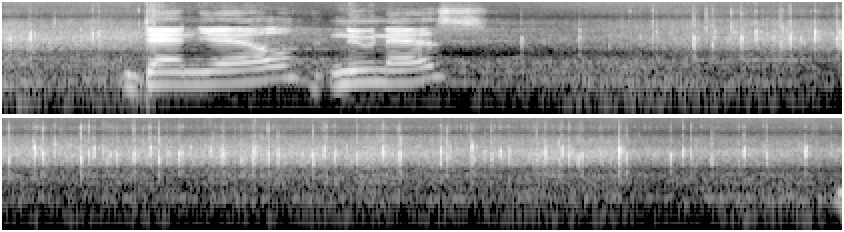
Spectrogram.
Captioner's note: applause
